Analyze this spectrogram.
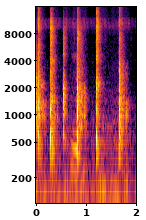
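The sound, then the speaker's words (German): A few slow, separate hand claps at uneven intervals, each a sharp, fairly loud crack, with faint talk in the background. “Ja, Applaus wäre richtig cool, wenn wir so zum Abschluss nochmal uns verbeugen könnten.”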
